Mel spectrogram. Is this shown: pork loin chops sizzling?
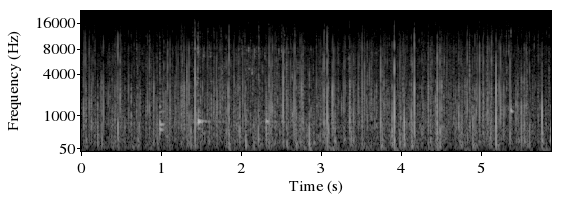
no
